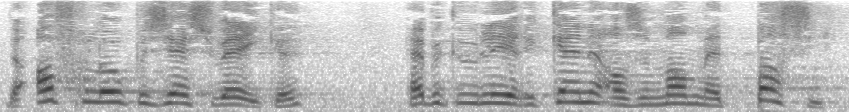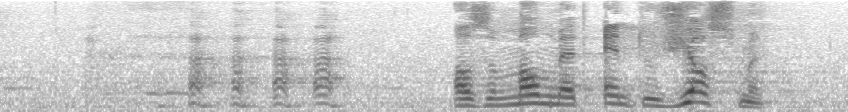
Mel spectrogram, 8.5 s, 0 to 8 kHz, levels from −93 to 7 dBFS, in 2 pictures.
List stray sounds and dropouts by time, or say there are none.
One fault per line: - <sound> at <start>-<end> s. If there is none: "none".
- laugh at 4.5-6.1 s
